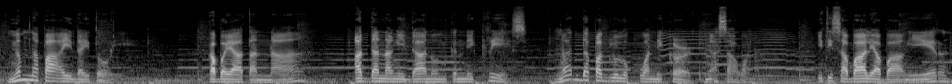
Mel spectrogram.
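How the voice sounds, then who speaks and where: A man narrating a radio drama serial as its announcer, in a dramatic scripted style. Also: medium pitch. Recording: music behind the voice. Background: loud musical score.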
